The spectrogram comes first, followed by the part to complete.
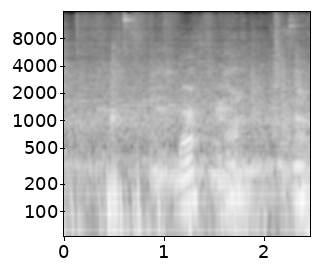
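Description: Domestic pigs grunting in a barn, with a cluster of low grunts about half a second in.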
